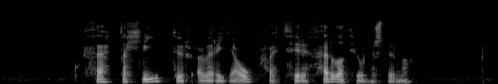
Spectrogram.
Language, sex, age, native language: Icelandic, male, 30-39, Icelandic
